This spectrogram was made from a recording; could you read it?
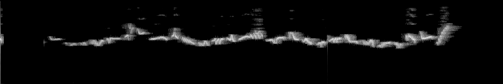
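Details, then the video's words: Warbling vireo (Vireo gilvus) delivering one long, rambling warble of about four seconds, a fast run of slurred notes wavering up and down and ending on a higher twist, with quiet before and after. "Warbling Vireo Bird Singing, Calling, Chirping, Sound - Vireo Gorjeador Canto - Vireo Gilvus"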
